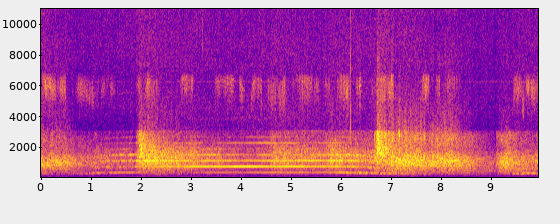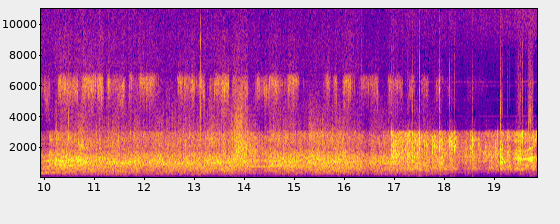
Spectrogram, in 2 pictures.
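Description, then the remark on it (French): Constant roar of gunfire and heavy weapon blasts in the deserted streets of wartime Jerusalem around 3 p.m., loud and dense, with a steady droning tone sounding under the din for a few seconds early on; no voices. “En début d'après-midi, Jérusalem avait son visage de guerre, rue déserte et fracas des armes.”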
